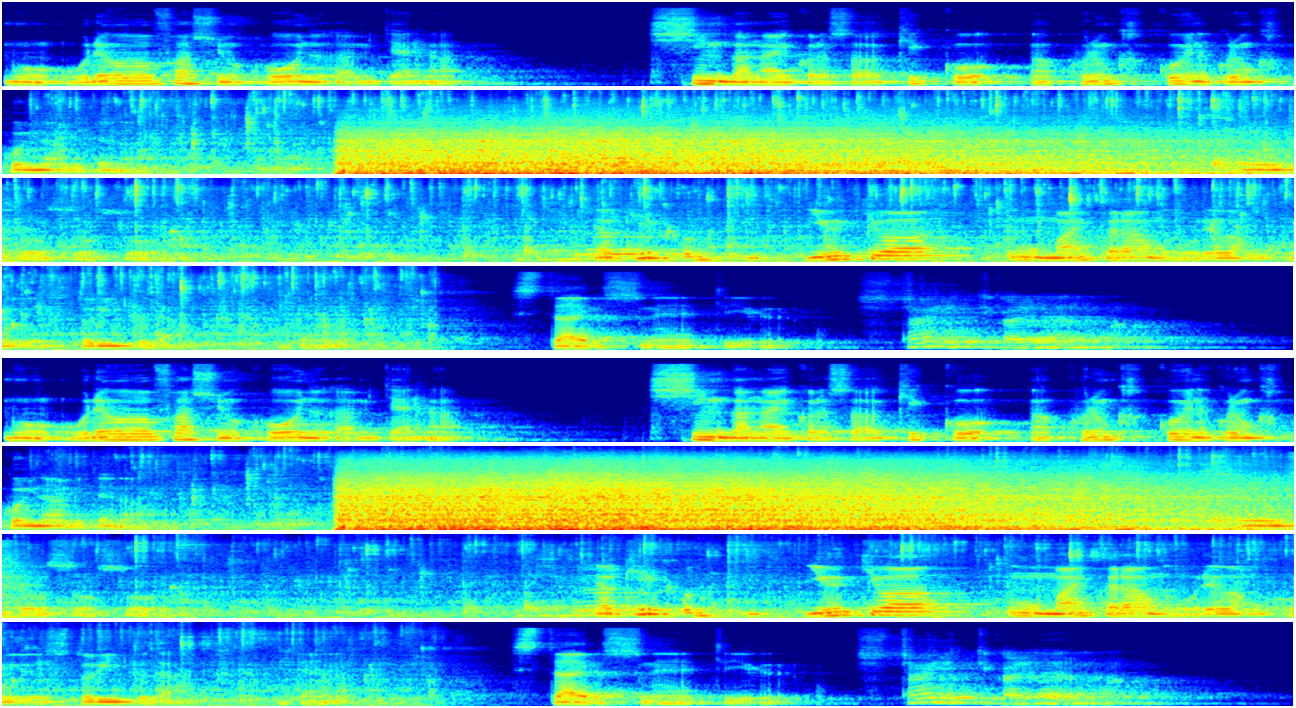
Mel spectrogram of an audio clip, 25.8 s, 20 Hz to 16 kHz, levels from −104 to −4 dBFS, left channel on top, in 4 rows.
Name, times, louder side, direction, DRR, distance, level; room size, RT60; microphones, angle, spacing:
voice 1, 0.0-2.3 3.2-7.2 8.2-9.7 12.5-13.8 15.9-20.4 20.8-21.2 21.9-23.3, right 1 dB, 20° right, 1.0 m, -33 dB
Rain, 6.6-21.6, left 3 dB, 25° left, 1.7 m, -45 dB
sound 1, 8.1-13.0, right 3 dB, 70° right, 0.8 m, -23 dB
voice 2, 10.1-11.1 15.5-16.1 23.7-25.0, left 1 dB, 45° right, 6.7 m, -40 dB
23.0 x 23.0 x 7.0 m
head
